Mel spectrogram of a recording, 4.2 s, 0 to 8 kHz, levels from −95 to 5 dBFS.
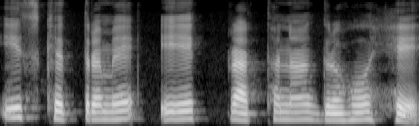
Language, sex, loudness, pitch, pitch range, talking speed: Hindi, female, -18 LUFS, 180 Hz, 170-190 Hz, 115 wpm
